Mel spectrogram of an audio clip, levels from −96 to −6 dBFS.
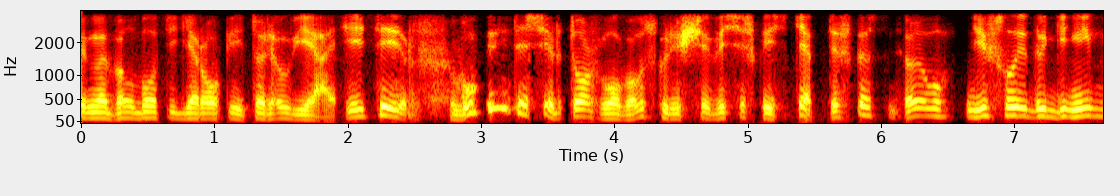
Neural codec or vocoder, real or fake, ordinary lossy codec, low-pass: codec, 16 kHz, 0.8 kbps, ZipCodec; fake; AAC, 32 kbps; 3.6 kHz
